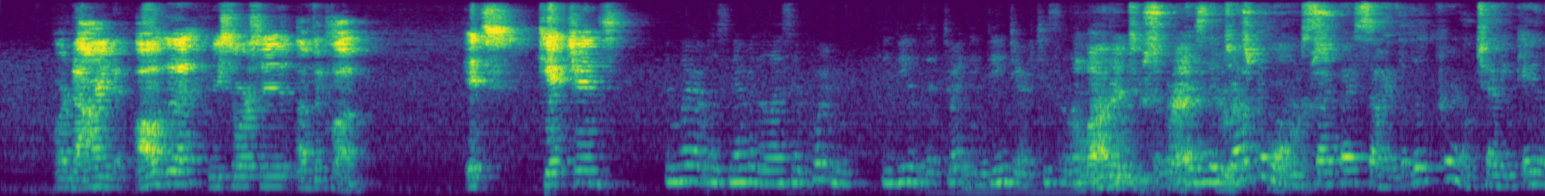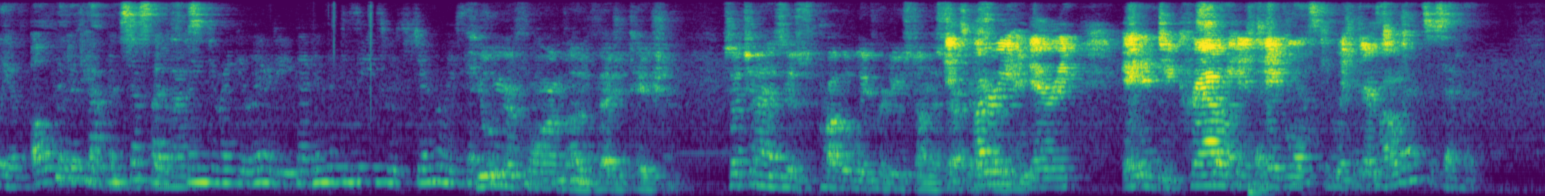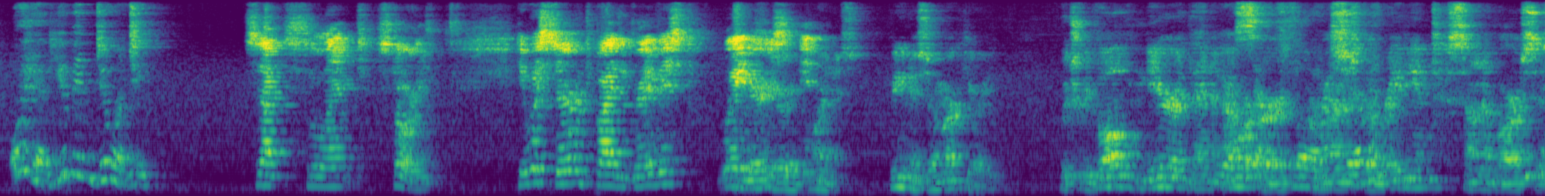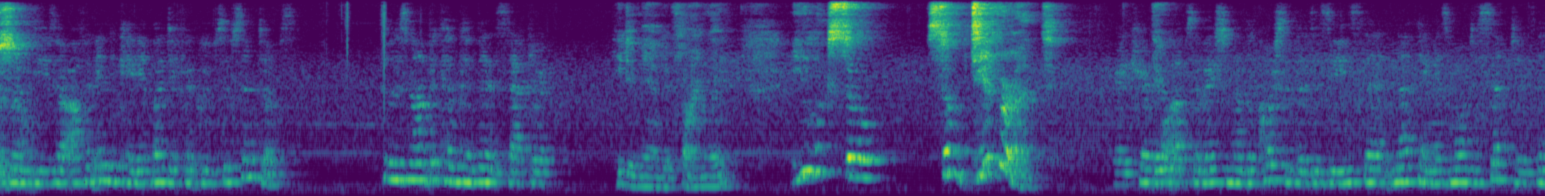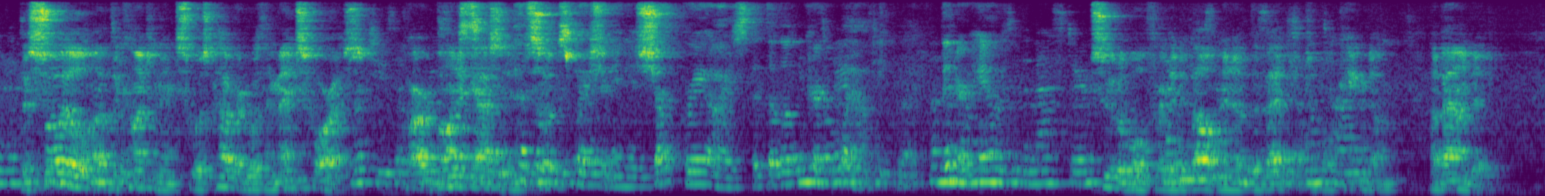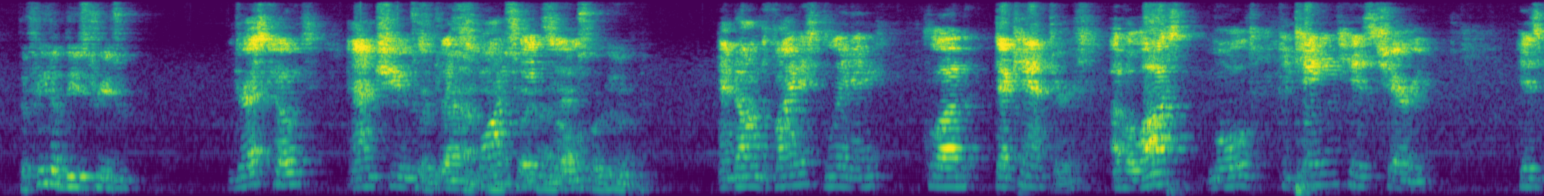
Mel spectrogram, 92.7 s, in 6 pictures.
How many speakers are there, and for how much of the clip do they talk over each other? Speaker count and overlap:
4, about 26%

